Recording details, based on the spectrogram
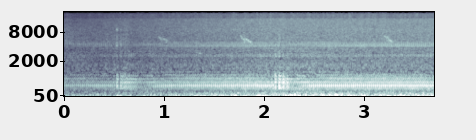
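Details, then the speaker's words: Ford Focus ST with codes P0299 and P0456, battery just reconnected, ignition on: faint steady electrical buzz, owner unsure of source, thinks battery-related. "that I don't know what it is it's like a battery sound or something"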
